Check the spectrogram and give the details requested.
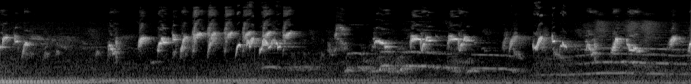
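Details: Red-whiskered bulbul singing in the morning in the doubled 2-3 and 'rik' styles: quick bursts of bright, warbled whistled notes repeated in clusters, with softer lower whistles in pauses and faint background birds.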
